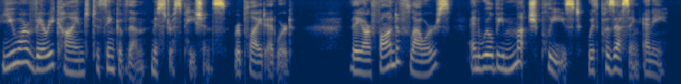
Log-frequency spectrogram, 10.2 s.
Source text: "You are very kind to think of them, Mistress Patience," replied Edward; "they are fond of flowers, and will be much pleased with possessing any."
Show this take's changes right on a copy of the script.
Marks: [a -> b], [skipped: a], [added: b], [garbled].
"You are very kind to think of them, Mistress Patience," replied Edward; "they are fond of flowers, and will be much pleased with possessing any."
